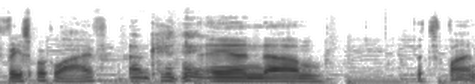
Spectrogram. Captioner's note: chuckles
